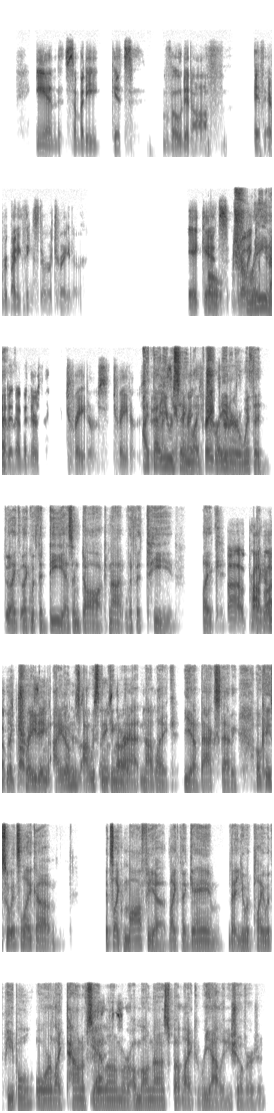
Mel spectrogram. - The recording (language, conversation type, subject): English, unstructured, Which reality TV guilty pleasures keep you hooked, and what makes them perfect to bond over?
- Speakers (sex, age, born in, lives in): male, 30-34, United States, United States; male, 60-64, United States, United States
- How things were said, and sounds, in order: stressed: "Traitors"; chuckle; tapping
